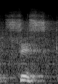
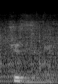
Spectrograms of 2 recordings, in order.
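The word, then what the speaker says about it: Cisk: It's called Chisk. Many foreigners call it Sisk, but it's pronounced Chisk.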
